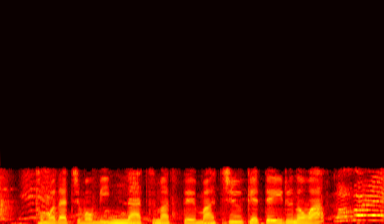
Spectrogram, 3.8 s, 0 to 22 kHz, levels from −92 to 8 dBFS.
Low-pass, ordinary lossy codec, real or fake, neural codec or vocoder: 5.4 kHz; none; real; none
